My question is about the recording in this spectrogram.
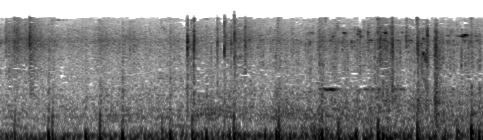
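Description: Trials motorcycle's single-cylinder engine running at low revs with an uneven, knocking low beat, and a few sharp clicks about a second in.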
